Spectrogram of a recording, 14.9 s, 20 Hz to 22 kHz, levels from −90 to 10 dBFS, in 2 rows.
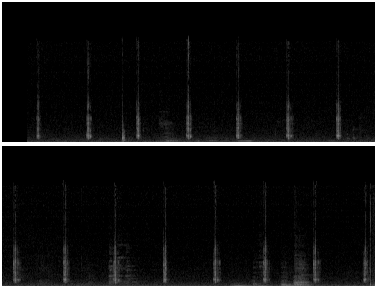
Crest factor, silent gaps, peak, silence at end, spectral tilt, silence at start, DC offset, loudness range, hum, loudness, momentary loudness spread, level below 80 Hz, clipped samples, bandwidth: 28 dB; none; -28 dBFS; 0 s; -3 dB/octave; 0.5 s; under 0.1%; 2 LU; none; -54 LUFS; 17 LU; -66 dBFS; under 0.1%; 16 kHz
